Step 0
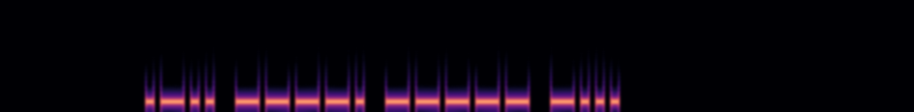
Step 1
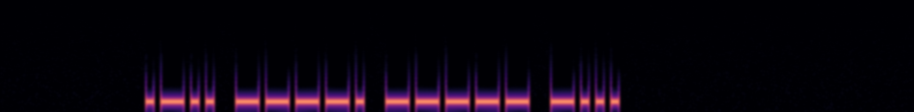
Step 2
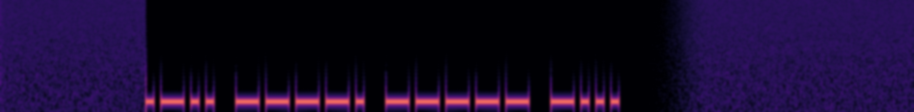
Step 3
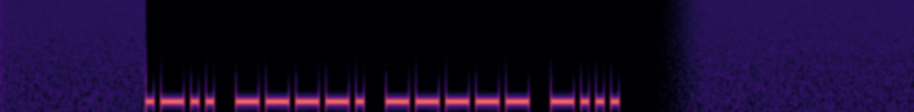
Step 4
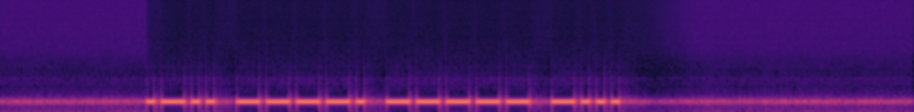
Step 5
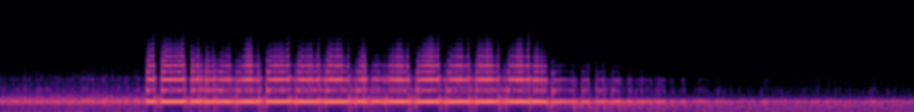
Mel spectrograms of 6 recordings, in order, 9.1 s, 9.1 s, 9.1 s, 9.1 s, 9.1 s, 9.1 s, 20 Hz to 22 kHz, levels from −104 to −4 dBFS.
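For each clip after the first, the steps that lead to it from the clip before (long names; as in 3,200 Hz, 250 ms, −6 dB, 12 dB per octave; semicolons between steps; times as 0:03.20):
brickwall limiter −32 dBFS, peak gain reduction 11 dB; level +8.5 dB
upward compression, threshold −38 dBFS; level −7.5 dB
no processing that can be heard
compressor on every frequency bin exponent 0.2; double-tracking delay 22 ms −7 dB; multiband upward and downward expander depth 70%
feedback delay with all-pass diffusion 481 ms, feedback 44%, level −4.5 dB; low-pass filter sweep 570 Hz → 240 Hz, 0:05.12–0:05.65; saturating transformer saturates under 1,200 Hz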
